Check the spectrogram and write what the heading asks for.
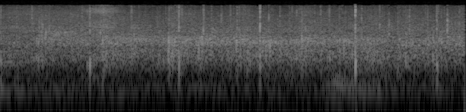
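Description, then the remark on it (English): A group of people applauding the parents, a steady wash of many overlapping hand claps with a few sharper individual claps standing out, fairly soft. “Um, so I'll just give you guys a round of applause right now.”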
